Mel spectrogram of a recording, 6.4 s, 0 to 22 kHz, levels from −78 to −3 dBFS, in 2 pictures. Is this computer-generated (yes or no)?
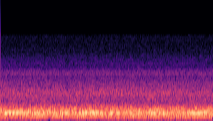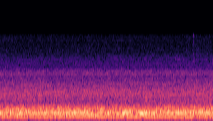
yes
